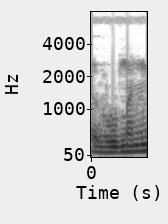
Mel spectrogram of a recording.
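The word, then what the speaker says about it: women: तो जहाँ पे WMEN होता है तो वो प्लूरल होता है, और उसका प्रोनाउंसिएशन जो होता है वो वीमन होता है। और जब WOMAN होता है तो उसका प्रोनाउंसिएशन होता है वुमन, और उसका मतलब होता है एक महिला।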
